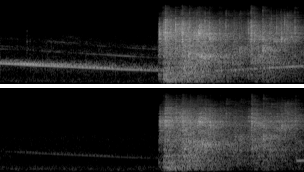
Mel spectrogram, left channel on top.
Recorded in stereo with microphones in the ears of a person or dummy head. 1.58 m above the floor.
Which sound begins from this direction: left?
Crumpling, at 1.6 s.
